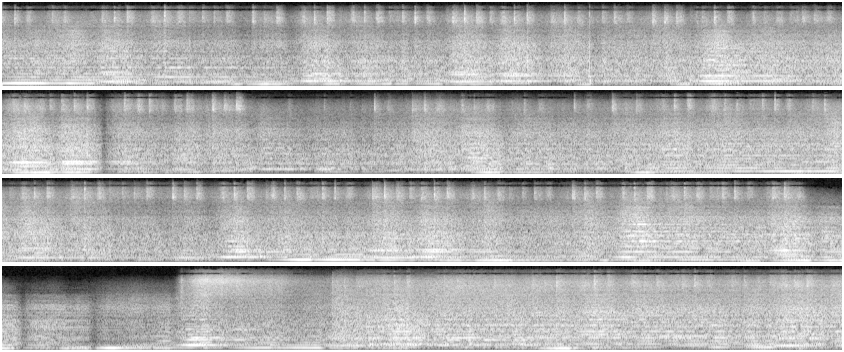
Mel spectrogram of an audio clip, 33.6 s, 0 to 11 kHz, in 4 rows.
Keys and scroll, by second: 1.8 d, 3.0 alt+BackSpace, 13.3 ctrl+d, 22.8 b, 27.9 ctrl+j, 28.6 ctrl+t.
